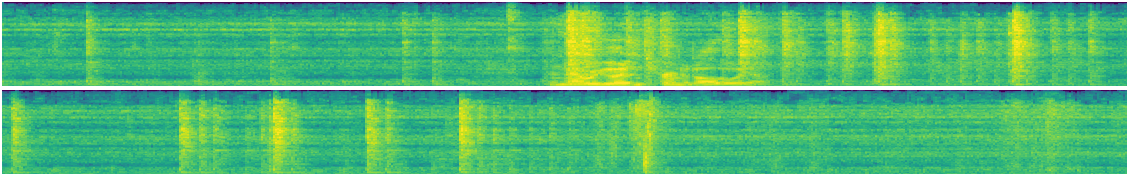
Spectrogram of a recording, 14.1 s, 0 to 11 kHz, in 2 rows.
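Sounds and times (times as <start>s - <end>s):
lantern hum: 0.0s - 14.0s.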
